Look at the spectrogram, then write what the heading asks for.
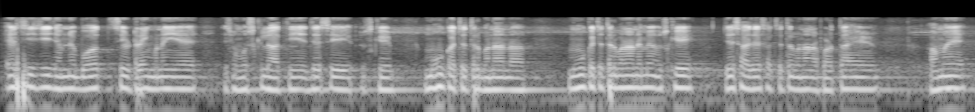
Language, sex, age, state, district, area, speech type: Hindi, male, 18-30, Rajasthan, Jodhpur, urban, spontaneous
